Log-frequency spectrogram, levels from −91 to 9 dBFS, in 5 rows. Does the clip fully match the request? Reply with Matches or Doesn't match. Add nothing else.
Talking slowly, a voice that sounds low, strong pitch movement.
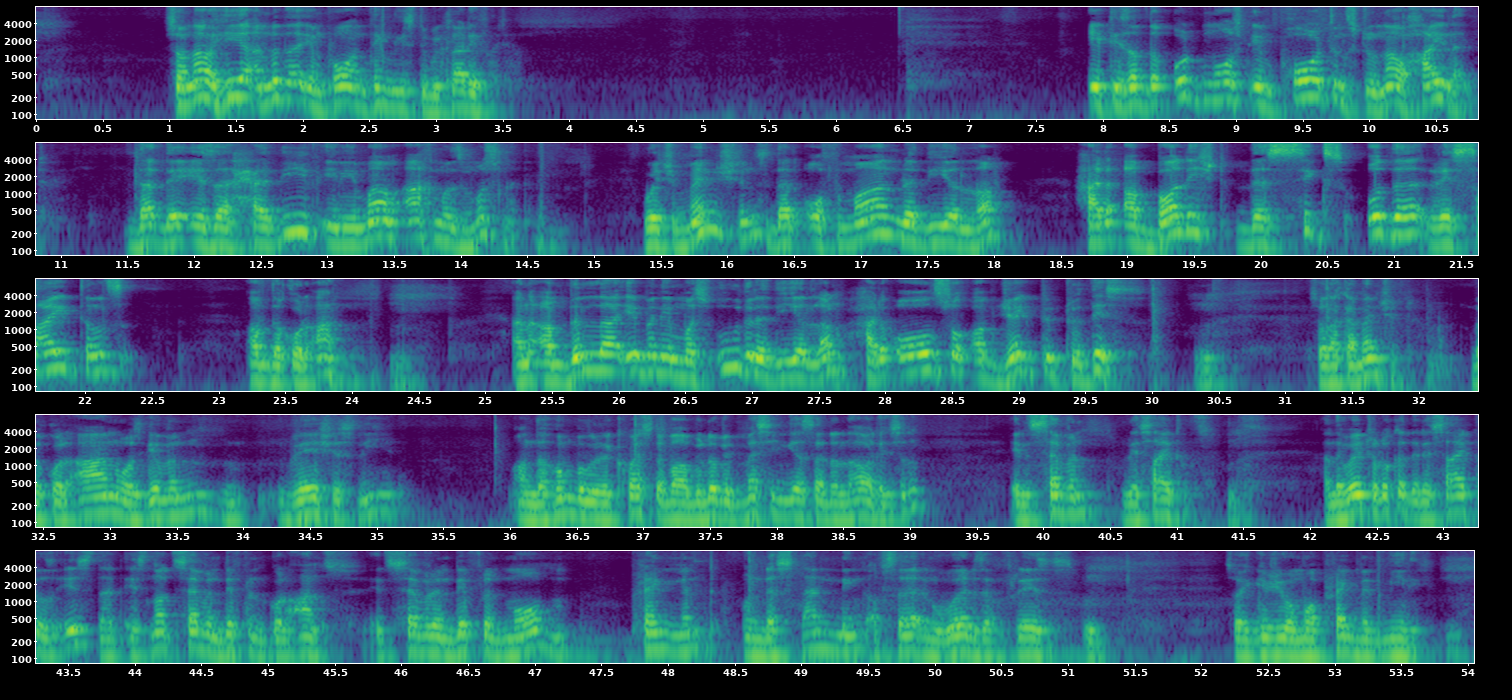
Matches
